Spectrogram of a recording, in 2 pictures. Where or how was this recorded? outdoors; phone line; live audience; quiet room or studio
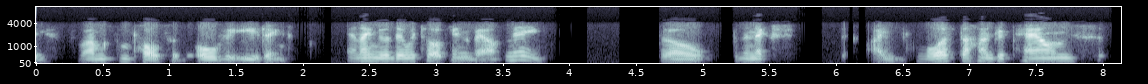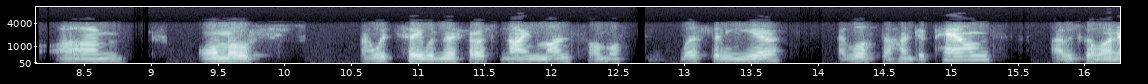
phone line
